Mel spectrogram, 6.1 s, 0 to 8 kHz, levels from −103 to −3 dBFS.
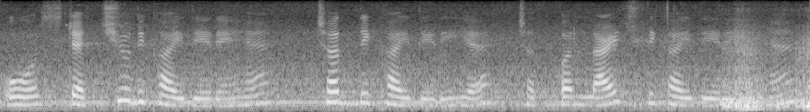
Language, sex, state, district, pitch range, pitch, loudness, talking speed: Hindi, male, Punjab, Pathankot, 205-260 Hz, 225 Hz, -18 LUFS, 175 wpm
